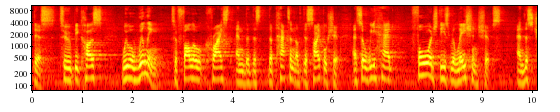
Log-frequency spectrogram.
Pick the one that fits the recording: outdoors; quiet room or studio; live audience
live audience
